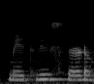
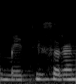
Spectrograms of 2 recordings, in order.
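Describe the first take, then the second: First: Maithili शरण ending in retroflex flap; correct pronunciation. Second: Maithili शरण ending in dental n; wrong pronunciation. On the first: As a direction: curl the tongue at the end of शरण. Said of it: "होता है". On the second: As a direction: close शरण with a plain n. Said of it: "नहीं होता है". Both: Shown as a demonstration.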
